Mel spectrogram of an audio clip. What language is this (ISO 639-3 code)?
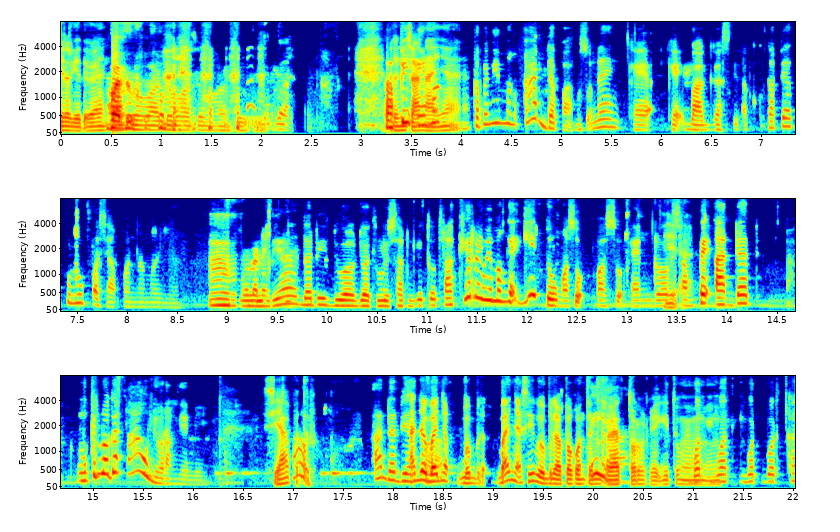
ind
